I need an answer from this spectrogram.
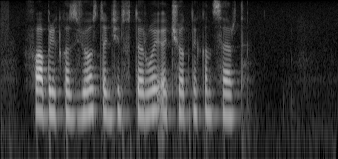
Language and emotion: Russian, neutral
